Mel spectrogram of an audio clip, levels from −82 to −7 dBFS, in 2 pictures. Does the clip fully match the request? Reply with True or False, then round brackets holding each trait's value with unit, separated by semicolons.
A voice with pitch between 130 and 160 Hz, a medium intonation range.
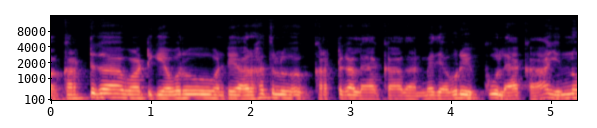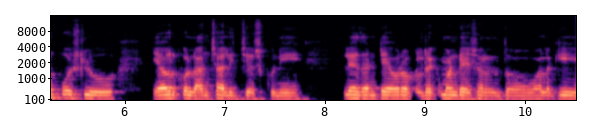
False (140 Hz; 2.0 semitones)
